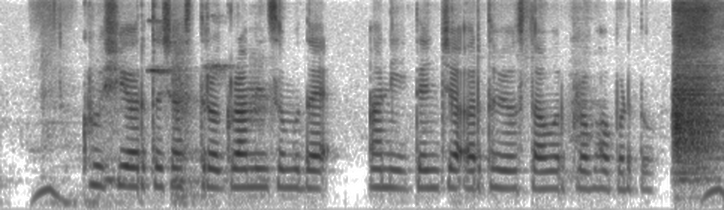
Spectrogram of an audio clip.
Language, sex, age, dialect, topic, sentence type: Marathi, female, 25-30, Northern Konkan, banking, statement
